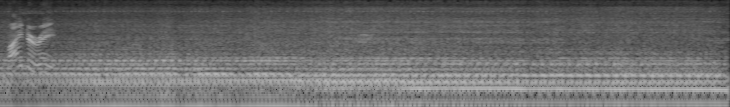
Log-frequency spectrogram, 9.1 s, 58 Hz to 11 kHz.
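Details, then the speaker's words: Mustang Mach 1 after dropping the K-member to fix an engine knocking noise, fresh 5W-20 oil, first start after repair: steady even idle with smooth low rumble, no ticking or knocking; knock gone, normal idle. "it's gone right yes yes the only sound I should be hearing so far so good"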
